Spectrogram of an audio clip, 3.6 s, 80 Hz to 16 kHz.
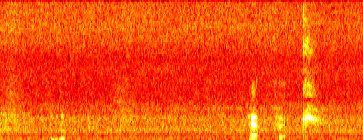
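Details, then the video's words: Honey bee swarm, roughly 20,000 to 30,000 bees from a backyard hive, being housed in a hive box and fanning. A close, steady droning buzz with a low, even hum, broken by a few short knocks and brief voice-like sounds. "Beekeeping: Housing a swarm of honey bees"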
